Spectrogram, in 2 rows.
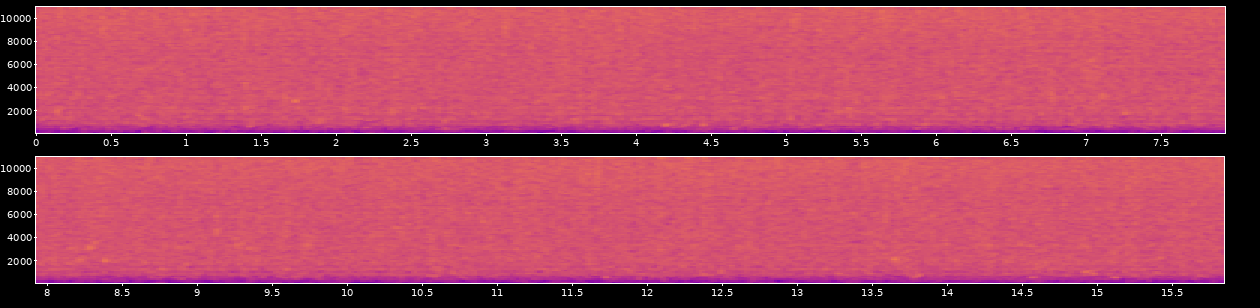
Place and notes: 中路坑, 桃米里, Puli Township - small waterfall and Stream
small waterfall, small Stream
Zoom H2n MS+XY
